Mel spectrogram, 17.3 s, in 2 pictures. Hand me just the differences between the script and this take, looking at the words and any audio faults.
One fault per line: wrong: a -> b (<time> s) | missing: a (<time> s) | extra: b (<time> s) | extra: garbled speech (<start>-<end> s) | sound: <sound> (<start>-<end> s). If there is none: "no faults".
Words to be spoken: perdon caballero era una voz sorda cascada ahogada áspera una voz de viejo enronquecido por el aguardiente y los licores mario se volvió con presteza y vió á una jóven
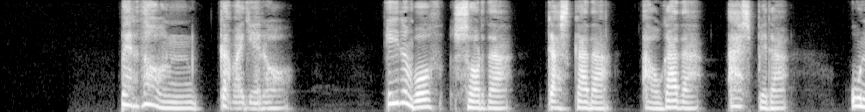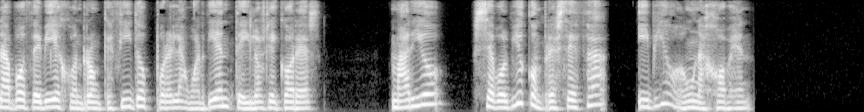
missing: una (4.1 s)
